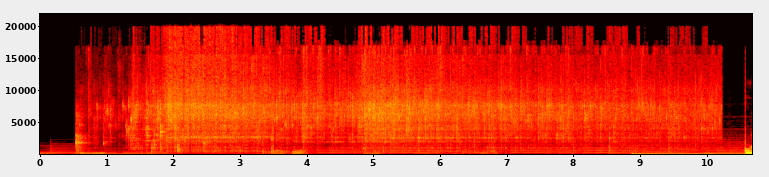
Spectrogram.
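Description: Spices, onion and curry leaves fry in oil for a chicken dum biryani, a loud, continuous close sizzle with stirring clatter and scraping throughout, and no voices over it.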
